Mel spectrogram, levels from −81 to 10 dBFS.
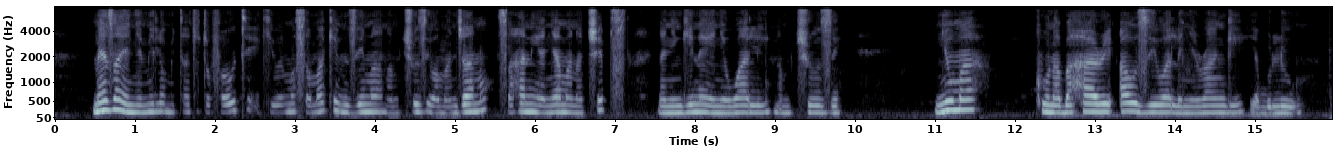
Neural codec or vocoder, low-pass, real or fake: none; 7.2 kHz; real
